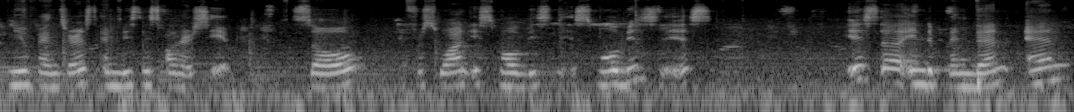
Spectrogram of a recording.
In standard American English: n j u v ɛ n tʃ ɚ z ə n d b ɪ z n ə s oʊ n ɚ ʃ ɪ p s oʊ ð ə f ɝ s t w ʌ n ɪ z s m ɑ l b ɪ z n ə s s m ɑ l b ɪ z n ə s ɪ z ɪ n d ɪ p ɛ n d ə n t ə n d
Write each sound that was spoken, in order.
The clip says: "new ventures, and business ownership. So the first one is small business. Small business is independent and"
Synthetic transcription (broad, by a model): n j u f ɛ n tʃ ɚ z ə n b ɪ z n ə s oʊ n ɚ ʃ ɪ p s oʊ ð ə f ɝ s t w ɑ n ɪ s m ɑ l b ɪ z n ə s s m ɑ l b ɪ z n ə s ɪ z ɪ n d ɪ p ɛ n d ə n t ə n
